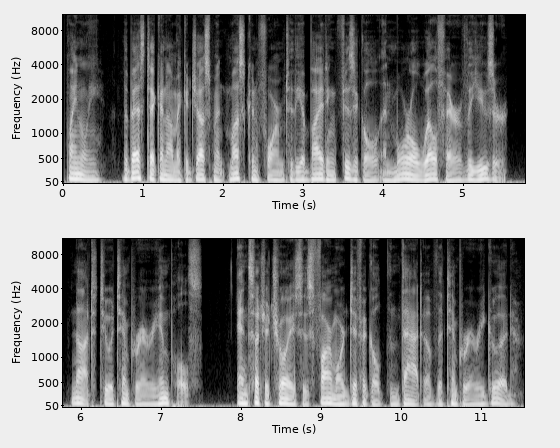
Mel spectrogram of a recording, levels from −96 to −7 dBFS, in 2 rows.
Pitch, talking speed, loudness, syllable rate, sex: 85 Hz, 185 wpm, -19 LUFS, 6.0 syllables/s, male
